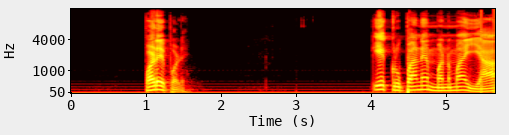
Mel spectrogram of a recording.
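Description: A man speaks slowly and melodically into a close microphone.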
